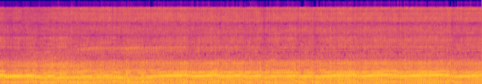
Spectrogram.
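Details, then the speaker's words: Outboard after plugs checked, fuel pump and carbs rebuilt, trigger loosened, spark confirmed on all cylinders: wobbly, hunting idle with faint thin chirping on top; rough running, cause still unknown. "Okay, so now I've checked the plugs, rebuilt the fuel pump, rebuilt the carbs, got the trigger loose, you know, got it idling. I still have a chirp, which is driving me nuts."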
